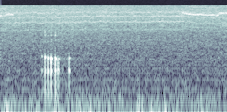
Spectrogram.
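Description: A pause in a man's talk at a table microphone: low room noise, with one brief soft vocal sound, a hesitation or breath, about half a second in.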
